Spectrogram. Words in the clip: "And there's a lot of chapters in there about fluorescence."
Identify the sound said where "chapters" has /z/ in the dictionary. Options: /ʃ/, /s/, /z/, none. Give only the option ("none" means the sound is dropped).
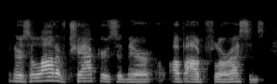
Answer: /z/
